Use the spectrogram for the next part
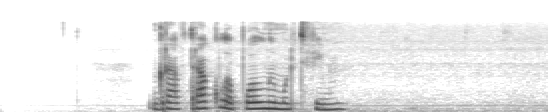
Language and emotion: Russian, neutral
